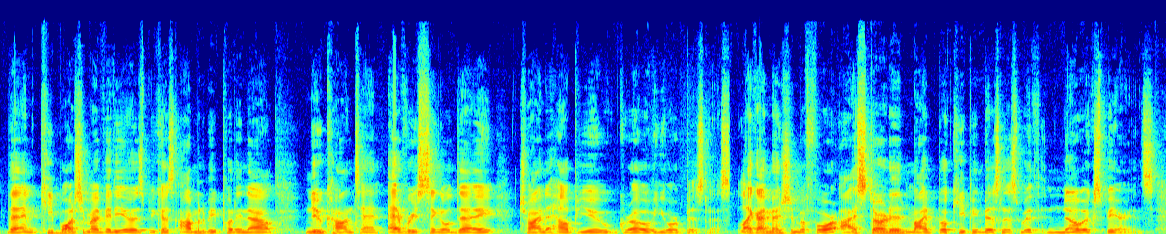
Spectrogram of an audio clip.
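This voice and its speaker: A man's voice: lowish voice, moderate pace, few pauses, fairly bright tone. A man who is sick and congested, giving earnest, encouraging business advice straight to camera and repeating his key points. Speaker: bookkeeping business owner and video host.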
